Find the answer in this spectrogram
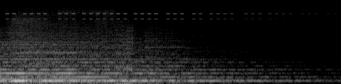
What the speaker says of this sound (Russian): Киты — удивительные певцы водных просторов.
